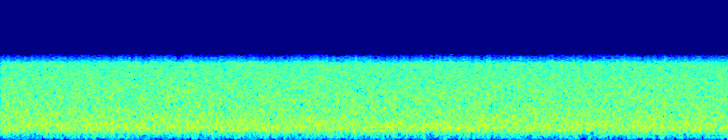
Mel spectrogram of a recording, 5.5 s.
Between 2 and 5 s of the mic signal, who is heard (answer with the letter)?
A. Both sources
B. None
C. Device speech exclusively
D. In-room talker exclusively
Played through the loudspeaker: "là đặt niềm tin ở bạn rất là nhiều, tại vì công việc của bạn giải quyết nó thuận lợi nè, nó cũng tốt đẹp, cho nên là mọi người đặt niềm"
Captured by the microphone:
B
